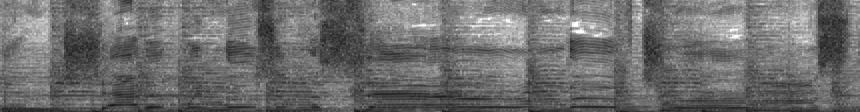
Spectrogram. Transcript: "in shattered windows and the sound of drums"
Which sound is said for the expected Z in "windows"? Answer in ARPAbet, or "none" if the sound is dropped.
Z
